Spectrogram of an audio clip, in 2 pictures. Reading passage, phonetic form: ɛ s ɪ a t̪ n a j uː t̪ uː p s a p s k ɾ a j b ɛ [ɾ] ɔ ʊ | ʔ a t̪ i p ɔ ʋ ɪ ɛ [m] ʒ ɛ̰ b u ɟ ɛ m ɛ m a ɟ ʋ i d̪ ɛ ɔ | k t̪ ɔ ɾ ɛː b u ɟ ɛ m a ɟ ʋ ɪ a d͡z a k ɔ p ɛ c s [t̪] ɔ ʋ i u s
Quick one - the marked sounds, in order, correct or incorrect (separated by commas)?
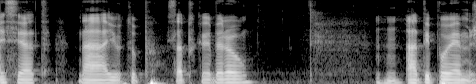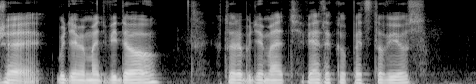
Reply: correct, correct, correct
